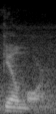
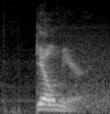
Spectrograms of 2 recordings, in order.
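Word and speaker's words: Gelmir: it up in Mount Gilmore. Gilmer. How the fuck you say that word? Alright, where am I going again? Oh yeah, I remember. Gilmere. I was saying it wrong.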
